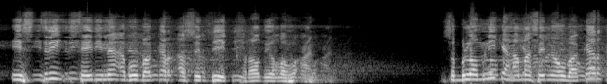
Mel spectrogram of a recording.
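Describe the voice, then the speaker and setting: A man's voice: high-pitched, fairly bright tone. A man preaching a sermon, telling a story in colloquial speech and acting out the quoted dialogue. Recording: long hall reverb.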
